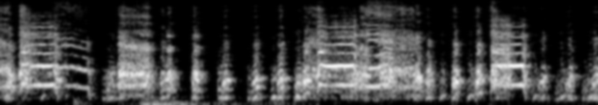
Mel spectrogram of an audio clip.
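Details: Rural farmyard chickens keep up steady clucking, short clipped notes mixed with longer strained squawks from more than one bird, with a brief low rumble underneath.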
